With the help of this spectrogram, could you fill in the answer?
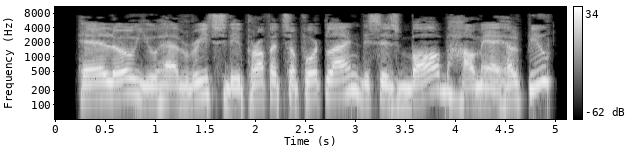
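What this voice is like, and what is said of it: Cheery put-on Indian accent. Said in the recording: “said a cheery voice with a distinctively Indian accent”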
